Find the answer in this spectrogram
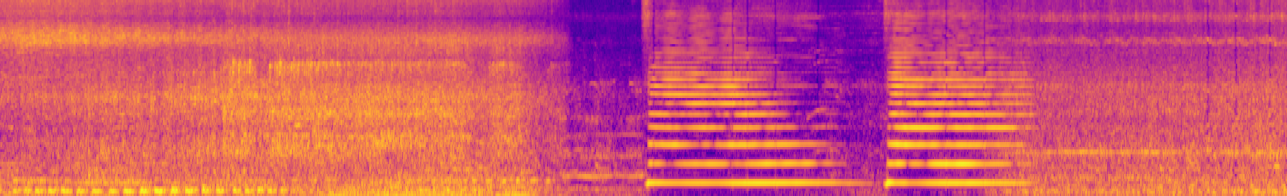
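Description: Diesel railcar rumbling past at very close range, then its horn sounding a long blast about halfway through and a second, shorter blast right after; the engine and wheels run on steadily after the horn stops.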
